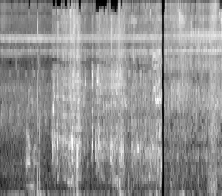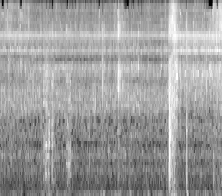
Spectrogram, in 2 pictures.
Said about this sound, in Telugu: చూడండి చాలా వాటర్ వస్తుంది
